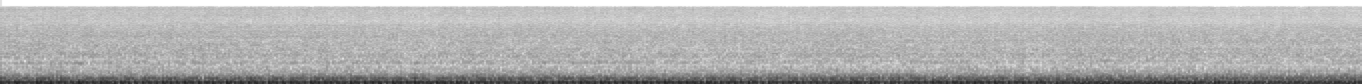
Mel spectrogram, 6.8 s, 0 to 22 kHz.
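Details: 1986 Porsche 911 Carrera 3.2, warm-ish after sitting 2-3 hours; steady, uneven starter churning for about 5 seconds before firing, a hot-soak extended crank that does not occur on a cold start or a quick restart; runs great otherwise.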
